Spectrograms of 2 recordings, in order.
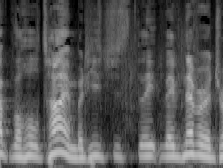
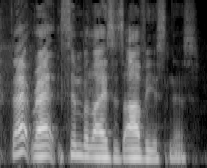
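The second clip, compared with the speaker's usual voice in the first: normal talking voice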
